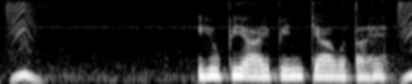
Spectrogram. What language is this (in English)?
Hindi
